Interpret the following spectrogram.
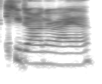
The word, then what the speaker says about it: Kidan Araya: Yep, almost. It's Kidan Araya.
